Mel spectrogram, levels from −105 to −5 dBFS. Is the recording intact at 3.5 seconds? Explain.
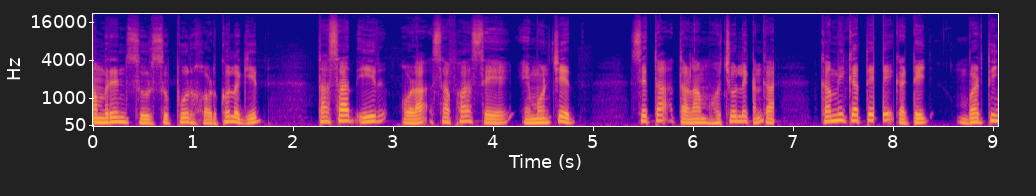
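Yes, at 3.5 seconds the speech plays through cleanly, with no dropout, click, distortion or other fault to be heard at that moment.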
